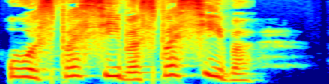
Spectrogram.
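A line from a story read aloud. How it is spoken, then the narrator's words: Fervently grateful exclamation. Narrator (Russian): воскликнула Энн, как будто Марила оказала ей величайшую милость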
